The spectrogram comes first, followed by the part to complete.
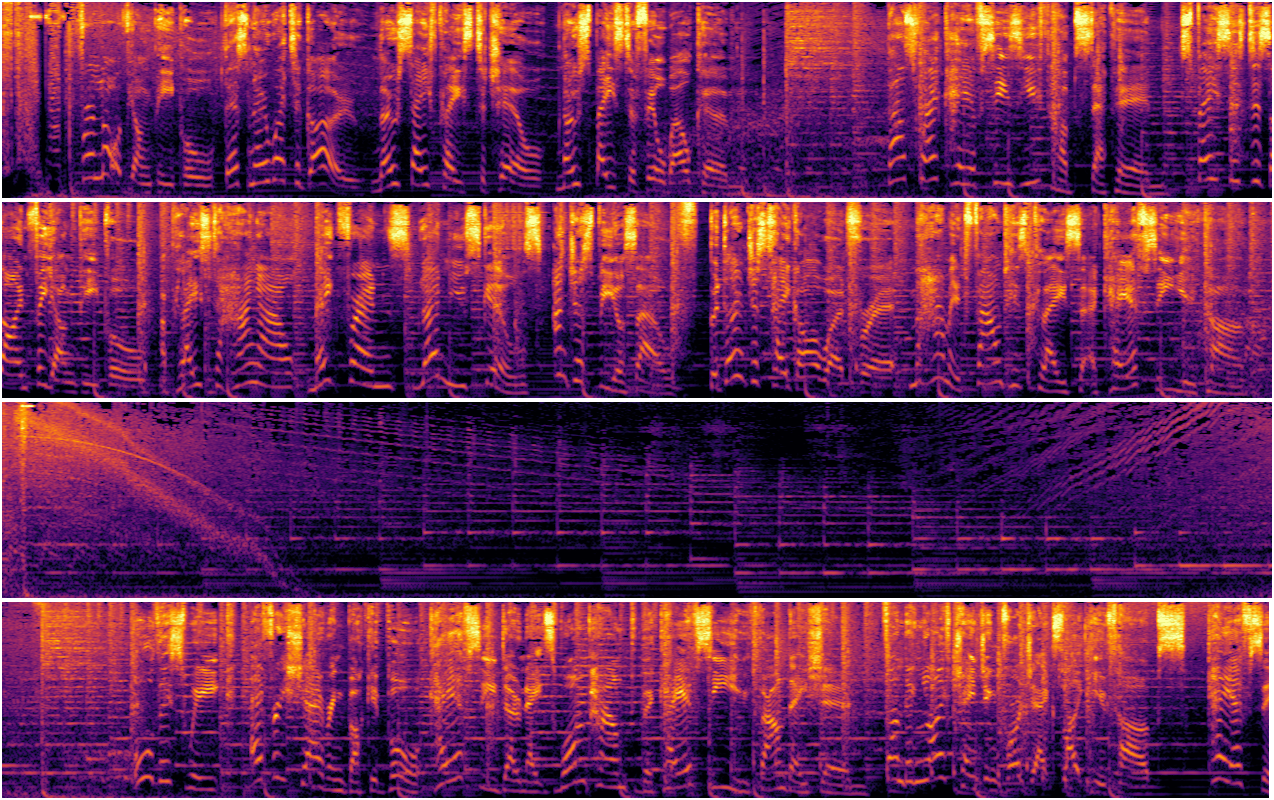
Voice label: promo; kiss x kfc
